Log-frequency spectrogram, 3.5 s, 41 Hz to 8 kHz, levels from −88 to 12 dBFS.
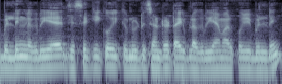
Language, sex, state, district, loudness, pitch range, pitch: Hindi, male, Chandigarh, Chandigarh, -16 LUFS, 110-115 Hz, 115 Hz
